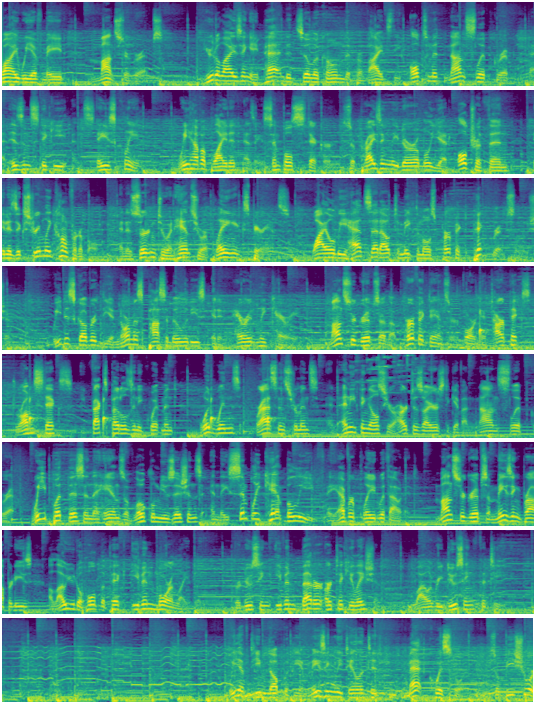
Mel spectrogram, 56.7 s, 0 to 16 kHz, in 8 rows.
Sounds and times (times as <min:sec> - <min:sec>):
Speech: 0:00.0 - 0:49.4, 0:52.6 - 0:56.7
Guitar: 0:00.0 - 0:56.7.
